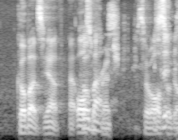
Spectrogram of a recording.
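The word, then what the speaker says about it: Qobuz: up for a service called cobz q o b z am I pronouncing it cobz yeah also French so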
